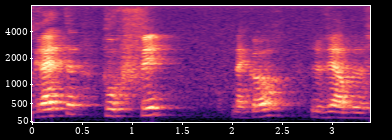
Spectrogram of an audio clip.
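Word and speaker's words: graet: Gret, G-R-A-E-T, mais qui, j'en suis quasiment sûr, se prononce Gret, pour fait, d'accord, le verbe faire conjugué.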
